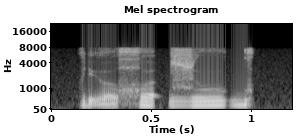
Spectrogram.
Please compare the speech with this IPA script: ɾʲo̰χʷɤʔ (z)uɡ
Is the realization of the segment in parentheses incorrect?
no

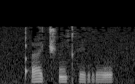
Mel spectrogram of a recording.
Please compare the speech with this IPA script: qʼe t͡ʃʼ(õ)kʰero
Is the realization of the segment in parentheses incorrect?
no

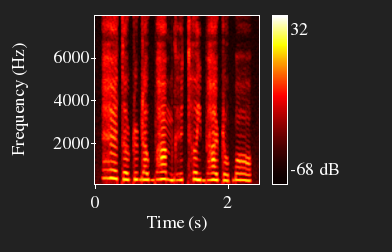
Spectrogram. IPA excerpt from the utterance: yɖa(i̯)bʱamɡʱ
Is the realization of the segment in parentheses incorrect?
yes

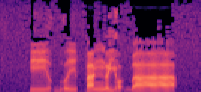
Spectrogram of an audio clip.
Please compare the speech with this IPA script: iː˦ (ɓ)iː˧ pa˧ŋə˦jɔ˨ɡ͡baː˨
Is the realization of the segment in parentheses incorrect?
yes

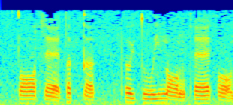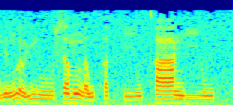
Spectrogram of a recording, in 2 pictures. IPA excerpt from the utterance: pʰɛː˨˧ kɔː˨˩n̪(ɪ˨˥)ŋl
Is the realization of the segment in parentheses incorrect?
no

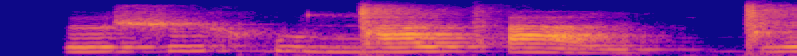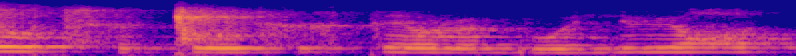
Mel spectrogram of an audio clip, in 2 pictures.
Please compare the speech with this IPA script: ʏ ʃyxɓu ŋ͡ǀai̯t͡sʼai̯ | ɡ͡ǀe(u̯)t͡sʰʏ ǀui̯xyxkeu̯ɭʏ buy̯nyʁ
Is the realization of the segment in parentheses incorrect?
no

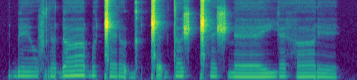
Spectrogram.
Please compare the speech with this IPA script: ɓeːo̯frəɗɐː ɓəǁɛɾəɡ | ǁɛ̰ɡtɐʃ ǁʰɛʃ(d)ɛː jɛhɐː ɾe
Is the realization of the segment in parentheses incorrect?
yes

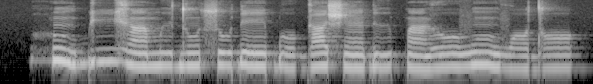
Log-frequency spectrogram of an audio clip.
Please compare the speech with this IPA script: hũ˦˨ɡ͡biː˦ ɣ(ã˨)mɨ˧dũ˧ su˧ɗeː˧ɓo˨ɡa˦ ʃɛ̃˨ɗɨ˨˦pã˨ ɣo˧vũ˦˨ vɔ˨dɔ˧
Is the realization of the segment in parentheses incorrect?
yes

